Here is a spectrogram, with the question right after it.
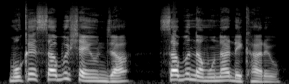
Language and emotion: Sindhi, neutral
